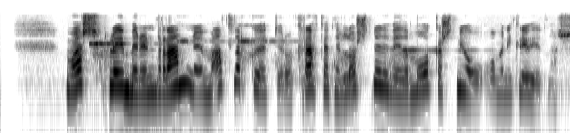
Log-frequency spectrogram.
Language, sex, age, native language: Icelandic, female, 30-39, Icelandic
